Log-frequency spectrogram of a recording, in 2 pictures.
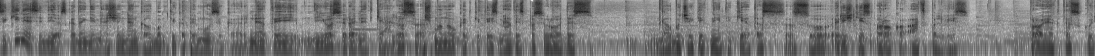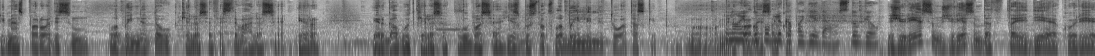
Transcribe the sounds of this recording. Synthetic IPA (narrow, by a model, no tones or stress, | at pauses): mʊzʲɪkʲɪnʲeːsɪd̪ʲeːjoːskɐd̪ɐŋʲɡʲɪmʲɛsʃʲɛnʲd̪ʲiɛnkɐlˠboːmt̪ʲɪkɑːpʲiɛmuzʲɪkɐ̰ɐ̰ɾnʲɛt̪ɐɪjoːsiːɾɐnʲɛt̪kʲæ̰ːlʲoːsɐ̰ʃmɐnɐʊkɐt̪kʲɪt̪ɐɪsmʲæːt̪ɐɪspɐsʲɪɾuːd̪ʲɪs | ɡɐlˠbuːt̪ʃʲiɛk̚t̪iɛknʲɛt̪ʲɪkʲeːt̪ɐssʊ̰ɾʲiːʃʲkʲɛɪsɾoːko̰ːʔɑ̰ːt̪spɐlʲʋʲḛɪs | pɾoːjɛkt̪ɐskʊɾʲiːmʲɛspɐɾoːd̪ʲɪsʲɪm | lˠɐbɐɪnʲɛd̪ɐʊkkʲɛlʲo̰ːsʲɛfʲɛsʲt̪ʲɪʋɑːlʲo̰ːsʲɛ̰ɪr | ɪɾɡɐlˠbuːt̪kʲɛlʲoːsʲɛklˠuboːsʲɛjɪsbʊst̪oːkslˠɑbɐɪlʲɪmʲɪt̪uɔt̪ɐskɐɪpːo̰mʲɛnʊjoːnɡʊɐɪsʊbllʲɪkɐpɐɡʲɛɪd̪ɐʊsd̪ɐʊɡʲɛʊʒʲʊɾʲeːsʲɪmʒʲʊːɾʲeːsʲɪmbʲɛt̪ːɐɪd̪ʲeːjɛkʊɾʲɪ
